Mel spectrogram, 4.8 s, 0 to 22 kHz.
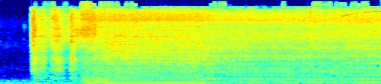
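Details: Honda S2000, about 55,000 miles, after fluid change and UK exhaust mod, cold start after sitting 6.5–7 hours checking for owner's start-up rattle; brief crank catches quickly, steady even idle, no rattle: healthy cold start.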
